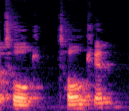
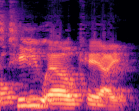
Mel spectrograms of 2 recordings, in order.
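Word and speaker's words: tulkun: Now, they are called the Tolkien. The Torkin? It's Tulkin.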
